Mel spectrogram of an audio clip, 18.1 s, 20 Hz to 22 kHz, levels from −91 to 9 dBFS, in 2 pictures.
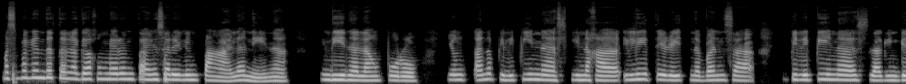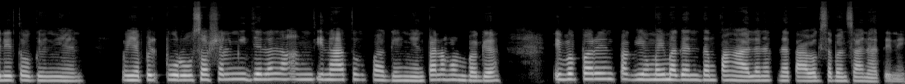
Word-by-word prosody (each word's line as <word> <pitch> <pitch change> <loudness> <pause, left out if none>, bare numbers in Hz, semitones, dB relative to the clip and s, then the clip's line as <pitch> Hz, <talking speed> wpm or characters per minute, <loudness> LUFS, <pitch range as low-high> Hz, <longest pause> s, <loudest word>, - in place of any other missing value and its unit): mas 290 -2 -4
maganda 330 0 +1
talaga 275 -4 +1
kung 265 0 -1
meron 260 0 +2
tayong 240 -1 +1
sariling 235 -2 +3
pangalan, 205 -1 0
eh, 170 -3 0
na 185 0 -1 0.4
hindi 230 -1 +3
nalang 205 -1 +2
puro, 195 -3 0 0.2
yung 235 0 -1
ano, 235 +3 -1
Pilipinas 225 -1 0
pinaka 215 -3 +1
illiterate 230 -2 +1
na 210 -1 -1
bansa, 215 -1 -1 0.3
Pilipinas 230 -2 +1
laging 210 0 +1
ganito-ganyan. 195 -3 -1 0.4
Kaya 215 -1 +3
pu 225 +2 +1
puro 225 -2 +3
social 245 +1 0
media 255 -1 +2
nalang 250 0 -1
ang 245 -1 -3
inaatupag, 235 -3 -1
ganyan. 200 -1 -2
Parang 230 0 0
kumbaga, 200 -3 0 0.6
iba 245 +1 +2
pa 265 0 +3
rin 265 -1 0
'pag 255 -2 -3
yung 240 0 +2
may 235 0 +5
magandang 230 -1 +2
pangalan 205 -2 0
na - - -16
tinatawag 190 -2 -1
sa 190 - -2
bansa 185 0 -2
natin 95 - -6
225 Hz, 155 wpm, -23 LUFS, 205-245 Hz, 0.6 s, may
